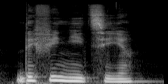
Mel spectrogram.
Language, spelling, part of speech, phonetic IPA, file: Ukrainian, дефініція, noun, [defʲiˈnʲit͡sʲijɐ], Uk-дефініція.ogg
- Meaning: definition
